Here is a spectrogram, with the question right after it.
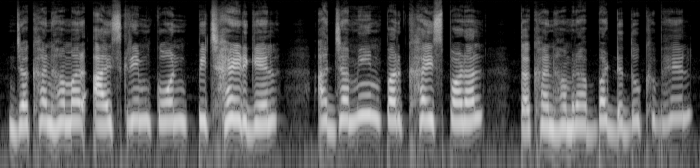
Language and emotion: Maithili, sad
